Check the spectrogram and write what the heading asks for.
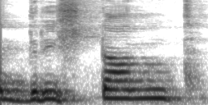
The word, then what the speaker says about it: दृष्टांत: नह दृष्टांत जम दूतन है। नह दृष्टांत, दद्दा रारे नू सिहारी, ससे पैर बिंदी लगा के पाठ उच्चारण करांगे।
